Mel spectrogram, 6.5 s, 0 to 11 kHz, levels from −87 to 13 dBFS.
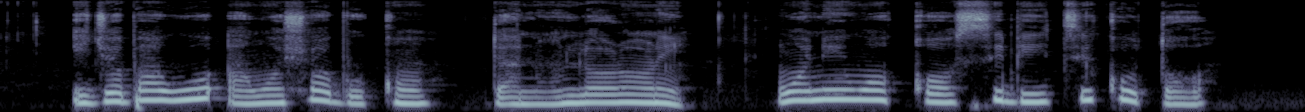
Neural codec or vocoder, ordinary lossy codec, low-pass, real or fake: none; none; none; real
